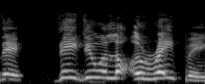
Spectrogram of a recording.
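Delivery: put-on British accent. Joking while talking about Germany, in a put-on British accent. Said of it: "that's the British accent".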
